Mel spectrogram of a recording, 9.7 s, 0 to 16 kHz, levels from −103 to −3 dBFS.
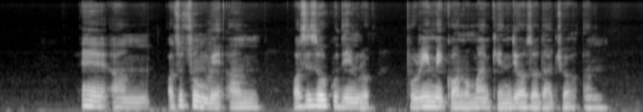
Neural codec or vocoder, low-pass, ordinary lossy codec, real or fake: none; 14.4 kHz; none; real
